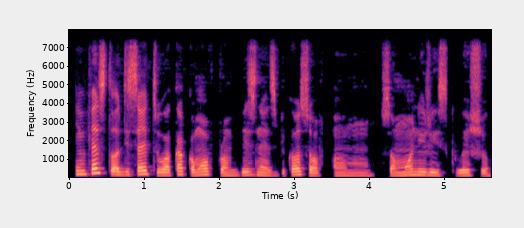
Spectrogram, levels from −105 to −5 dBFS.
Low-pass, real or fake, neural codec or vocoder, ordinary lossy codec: 7.2 kHz; real; none; none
